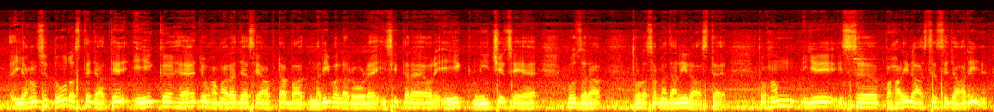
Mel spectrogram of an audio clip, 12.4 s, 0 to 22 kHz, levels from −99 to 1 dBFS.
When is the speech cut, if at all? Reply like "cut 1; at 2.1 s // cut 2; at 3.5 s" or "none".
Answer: none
